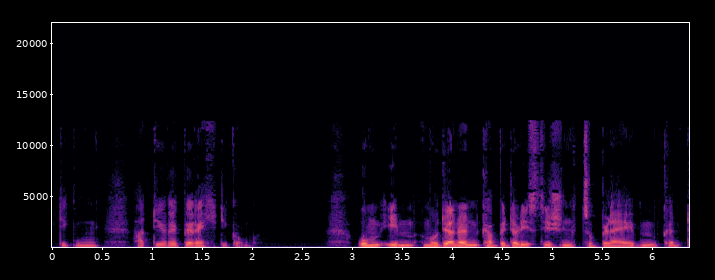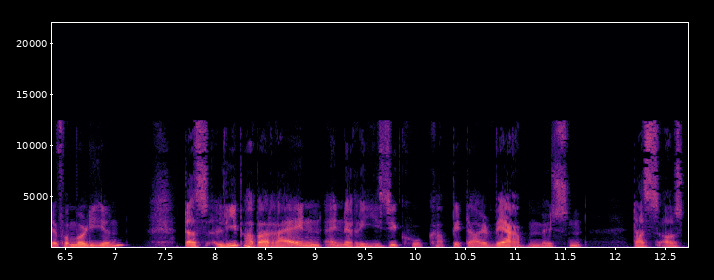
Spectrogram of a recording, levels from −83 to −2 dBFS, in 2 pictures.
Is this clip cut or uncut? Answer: cut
